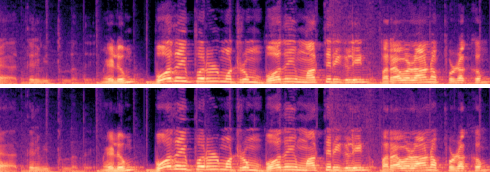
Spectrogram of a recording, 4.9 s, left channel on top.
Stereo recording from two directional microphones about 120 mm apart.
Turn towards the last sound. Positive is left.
turn(degrees=35)  # may be behind; listen again after turning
